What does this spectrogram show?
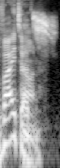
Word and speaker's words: Vitone: Is it Vitone? That's absolutely perfect.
